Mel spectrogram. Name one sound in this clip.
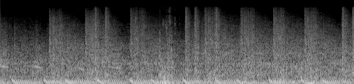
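Footsteps crunch over rubble and debris.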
